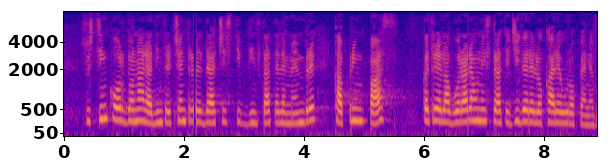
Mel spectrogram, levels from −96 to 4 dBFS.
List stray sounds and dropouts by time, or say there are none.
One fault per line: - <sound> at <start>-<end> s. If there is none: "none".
- dropout at 2.1-2.2 s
